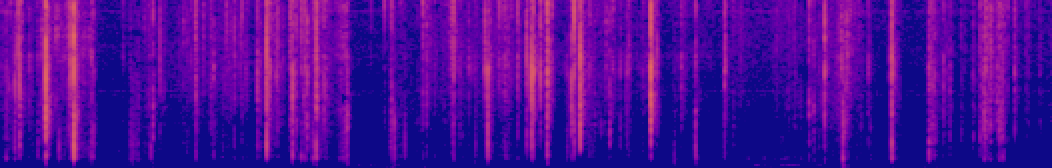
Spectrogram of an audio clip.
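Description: Fingertips pinch and crinkle a small clear plastic bag holding a folded green microfiber cloth, and the bag is tilted in the hands near the end. The result is a quiet, steady run of sharp, bright crackles and crinkles with almost no low end.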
